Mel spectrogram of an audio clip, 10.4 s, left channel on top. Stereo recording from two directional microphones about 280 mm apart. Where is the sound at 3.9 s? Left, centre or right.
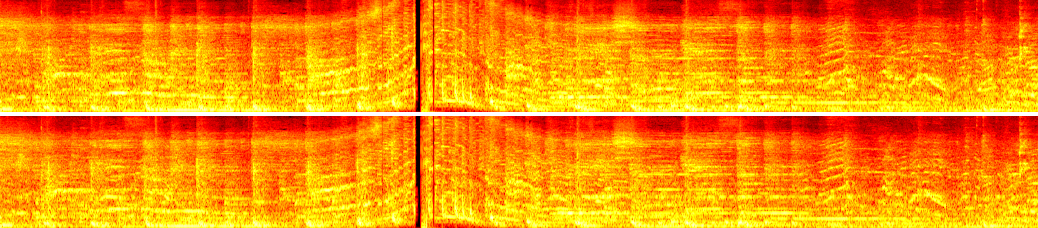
Centre.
